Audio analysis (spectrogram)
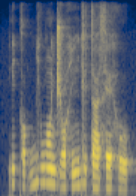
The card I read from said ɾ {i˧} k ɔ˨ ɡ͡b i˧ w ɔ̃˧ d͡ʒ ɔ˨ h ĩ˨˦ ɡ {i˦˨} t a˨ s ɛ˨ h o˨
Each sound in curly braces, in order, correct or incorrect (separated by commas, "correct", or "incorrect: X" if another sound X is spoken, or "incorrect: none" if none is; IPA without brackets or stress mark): correct, incorrect: e˦˨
